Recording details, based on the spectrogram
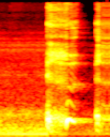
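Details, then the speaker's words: Two short, dry coughs over a low background hum, from a person reading a book aloud who says they will cough a lot because they think they are sick. "You will hear me coughing a lot because I think I'm sick."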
